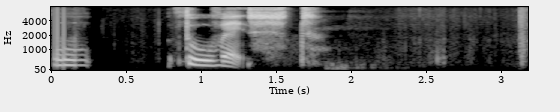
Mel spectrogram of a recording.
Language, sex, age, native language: Icelandic, female, 9, Icelandic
